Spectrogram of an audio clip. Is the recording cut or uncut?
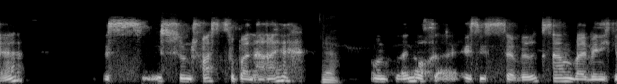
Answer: cut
